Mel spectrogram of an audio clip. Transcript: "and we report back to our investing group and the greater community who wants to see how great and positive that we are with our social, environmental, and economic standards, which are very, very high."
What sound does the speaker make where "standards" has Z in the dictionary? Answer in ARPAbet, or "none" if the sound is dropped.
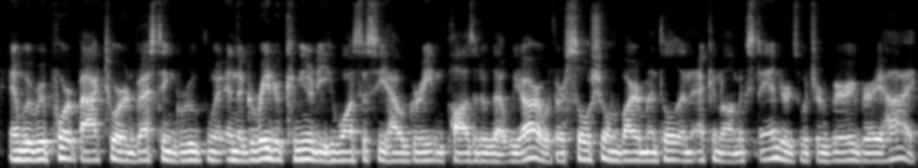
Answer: Z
